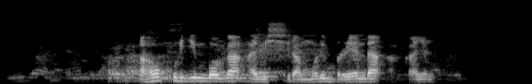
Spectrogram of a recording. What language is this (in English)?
Kinyarwanda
